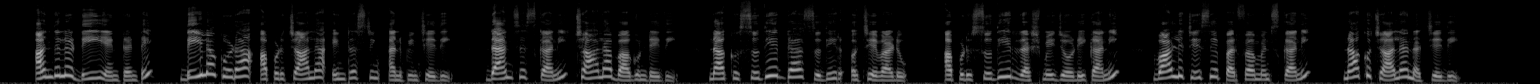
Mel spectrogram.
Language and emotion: Telugu, neutral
